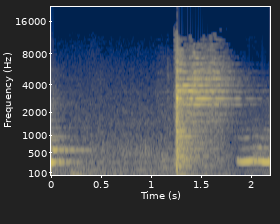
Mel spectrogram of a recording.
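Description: A single sharp metallic clank about a second in, ringing briefly before it dies away: a metal support bar of a flat-pack bed frame knocked against the frame or the floor.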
